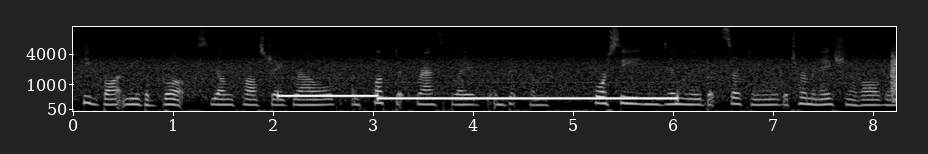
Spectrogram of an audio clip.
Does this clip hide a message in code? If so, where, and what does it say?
Yes: two-tone page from 2.0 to 6.0 s, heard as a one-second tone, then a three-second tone, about 470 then 380 Hz, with a squelch burst at the end and speech in English.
